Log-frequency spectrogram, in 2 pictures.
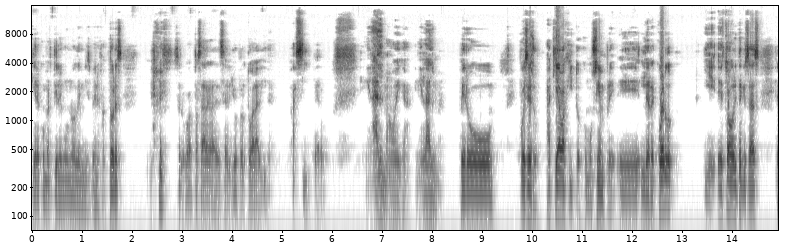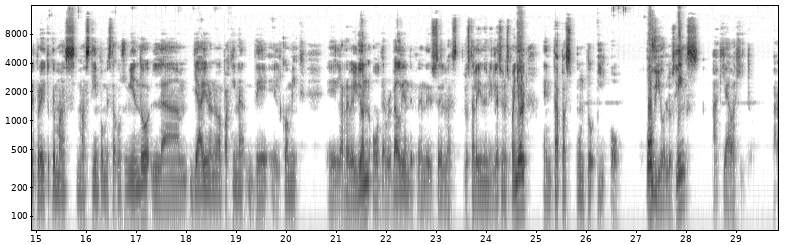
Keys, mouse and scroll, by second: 0.4 click, 1.8 click, 2.7 click, 3.2-4.6 drag, 4.7 x, 4.9 click, 5.6-6.8 scroll up 1, 6.8-7.3 scroll up 1, 7.3 click, 7.7 click, 8.3 typing, 8.4 click, 10.0 typing, 10.3 click, 11.1 click, 11.8 typing, 12.2-14.4 drag, 14.3 typing, 14.8-17.3 drag, 16.3 typing, 18.0-18.7 ctrl+z, 18.7 click, 19.8-20.6 typing, 20.0 click, 20.9 click, 21.7 typing, 21.9-22.9 drag, 23.4 click, 24.6 click, 25.3-28.1 scroll down 1, 27.6-29.8 middle drag.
